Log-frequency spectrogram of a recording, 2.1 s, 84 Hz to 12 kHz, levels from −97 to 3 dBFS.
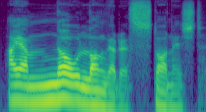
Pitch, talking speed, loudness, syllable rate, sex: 120 Hz, 145 wpm, -16 LUFS, 4.7 syllables/s, male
